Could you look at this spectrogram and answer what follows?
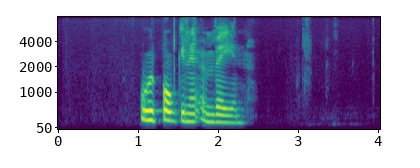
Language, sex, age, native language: Icelandic, female, 9, Icelandic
